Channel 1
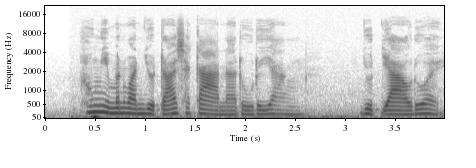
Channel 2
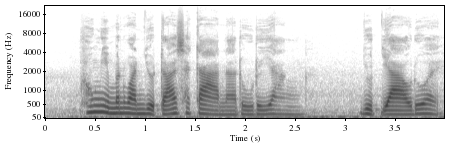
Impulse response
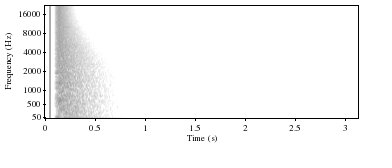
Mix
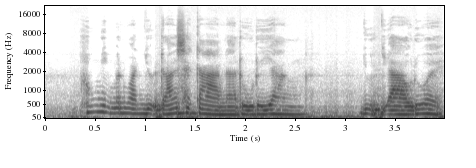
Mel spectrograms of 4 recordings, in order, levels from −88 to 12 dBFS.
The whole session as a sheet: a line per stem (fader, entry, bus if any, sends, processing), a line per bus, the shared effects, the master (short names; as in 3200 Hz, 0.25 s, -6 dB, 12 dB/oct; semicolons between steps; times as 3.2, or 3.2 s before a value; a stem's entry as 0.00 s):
-13.0 dB, 0.00 s, no send, high shelf 11000 Hz +10 dB
-0.5 dB, 0.9 ms, no send, notches 60/120/180/240/300 Hz; flange 1.4 Hz, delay 8 ms, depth 7.9 ms, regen -45%; sustainer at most 44 dB/s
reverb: off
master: low shelf 480 Hz +11 dB; small resonant body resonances 400/1700/3700 Hz, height 9 dB, ringing for 65 ms; negative-ratio compressor -16 dBFS, ratio -0.5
